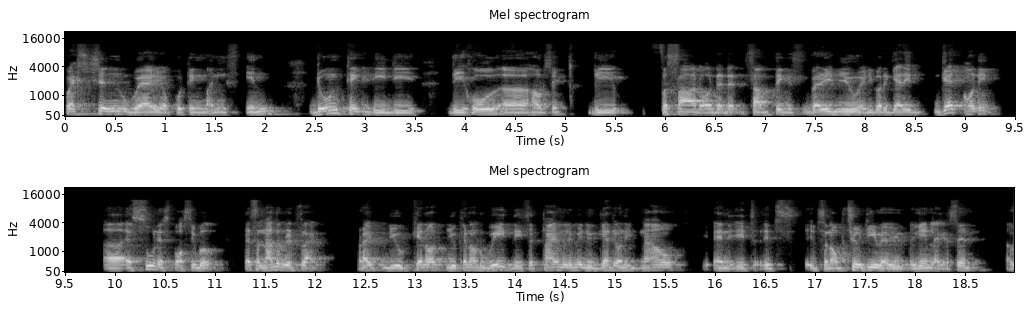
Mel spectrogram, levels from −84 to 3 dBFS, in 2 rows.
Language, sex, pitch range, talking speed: English, male, 105-150 Hz, 225 wpm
